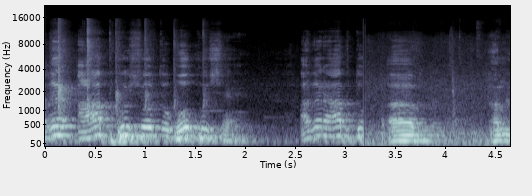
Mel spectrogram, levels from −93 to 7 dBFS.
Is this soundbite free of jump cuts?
no; 1 cut; at 3.2 s

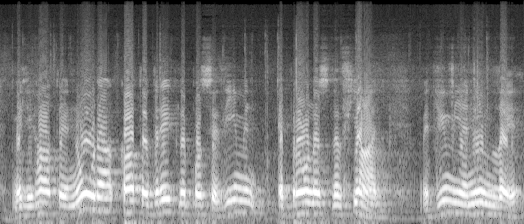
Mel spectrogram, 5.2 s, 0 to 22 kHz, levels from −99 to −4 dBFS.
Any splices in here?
no; 0 cuts

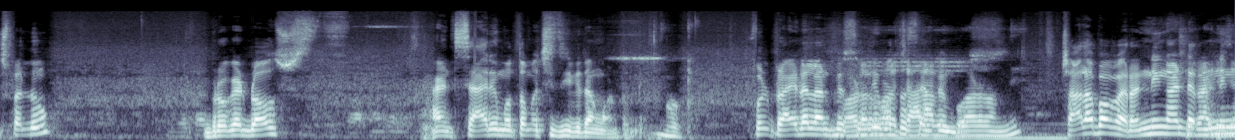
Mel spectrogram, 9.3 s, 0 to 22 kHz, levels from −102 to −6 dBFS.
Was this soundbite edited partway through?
no; 0 cuts

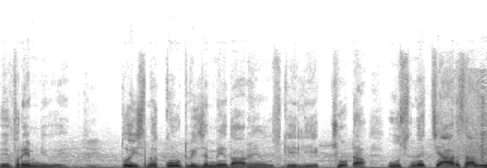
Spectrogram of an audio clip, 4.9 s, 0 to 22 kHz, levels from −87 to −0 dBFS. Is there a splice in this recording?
yes; 1 cut; at 3.2 s

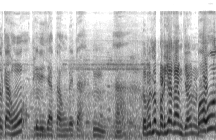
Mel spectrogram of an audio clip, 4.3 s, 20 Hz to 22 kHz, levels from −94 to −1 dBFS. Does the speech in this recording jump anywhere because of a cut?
no; 0 cuts

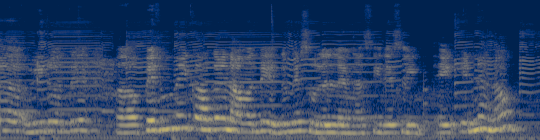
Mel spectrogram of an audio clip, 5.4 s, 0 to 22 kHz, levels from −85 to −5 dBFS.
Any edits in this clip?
no; 0 cuts

